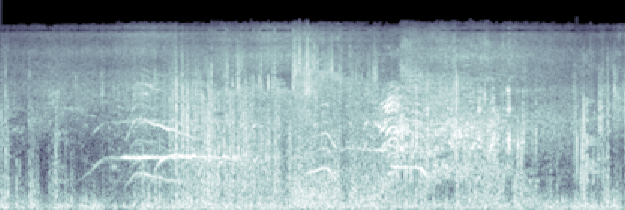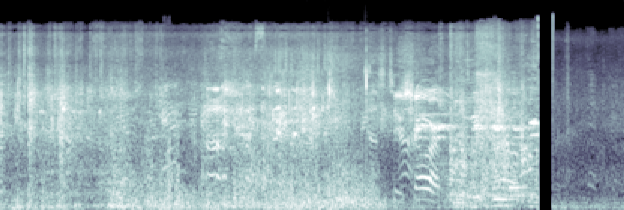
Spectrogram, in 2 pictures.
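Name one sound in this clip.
A roller coaster train rattles and roars along its track.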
